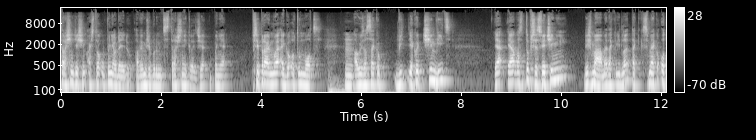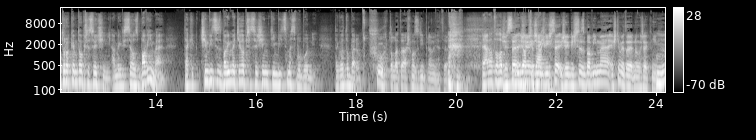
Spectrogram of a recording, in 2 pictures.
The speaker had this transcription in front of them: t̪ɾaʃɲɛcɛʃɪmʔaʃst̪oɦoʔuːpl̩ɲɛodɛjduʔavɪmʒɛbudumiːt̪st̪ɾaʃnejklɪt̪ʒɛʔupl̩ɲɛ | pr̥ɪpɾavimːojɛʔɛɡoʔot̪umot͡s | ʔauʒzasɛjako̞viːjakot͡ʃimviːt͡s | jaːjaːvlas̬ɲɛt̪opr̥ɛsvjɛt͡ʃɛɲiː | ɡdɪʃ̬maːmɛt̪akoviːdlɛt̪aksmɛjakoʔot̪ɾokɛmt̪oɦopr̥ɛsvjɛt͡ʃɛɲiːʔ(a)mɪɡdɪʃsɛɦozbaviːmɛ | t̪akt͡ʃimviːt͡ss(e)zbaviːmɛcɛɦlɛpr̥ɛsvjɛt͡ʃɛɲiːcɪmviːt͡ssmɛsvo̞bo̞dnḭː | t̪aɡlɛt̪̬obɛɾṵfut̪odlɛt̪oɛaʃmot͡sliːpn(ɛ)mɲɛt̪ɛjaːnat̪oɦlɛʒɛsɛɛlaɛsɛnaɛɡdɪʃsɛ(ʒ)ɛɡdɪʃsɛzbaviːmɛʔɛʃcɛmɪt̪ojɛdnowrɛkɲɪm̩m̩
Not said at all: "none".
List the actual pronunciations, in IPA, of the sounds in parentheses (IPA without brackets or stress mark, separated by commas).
a, ɛ, a, ʒ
